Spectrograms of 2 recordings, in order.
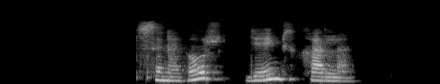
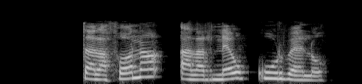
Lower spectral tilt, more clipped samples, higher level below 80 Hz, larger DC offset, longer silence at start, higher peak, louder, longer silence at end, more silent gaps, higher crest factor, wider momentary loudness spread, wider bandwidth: first, -5 dB/octave vs -3.5 dB/octave; neither; about the same, -64 dBFS vs -64 dBFS; neither; first, 1.35 s vs 0.85 s; about the same, -2 dBFS vs -2 dBFS; second, -21 LUFS vs -18 LUFS; first, 0.85 s vs 0.4 s; neither; about the same, 20 dB vs 16 dB; first, 11 LU vs 5 LU; about the same, 8 kHz vs 8 kHz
